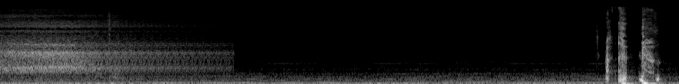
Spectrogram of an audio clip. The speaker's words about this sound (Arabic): اللقمة وقفت في زوره وفضل يكح ووشه اتقلب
